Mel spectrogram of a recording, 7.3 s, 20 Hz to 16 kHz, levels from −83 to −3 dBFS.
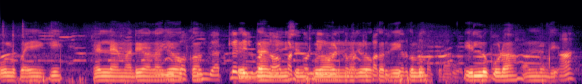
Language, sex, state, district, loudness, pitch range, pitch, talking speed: Telugu, male, Andhra Pradesh, Sri Satya Sai, -19 LUFS, 135-145 Hz, 140 Hz, 115 wpm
